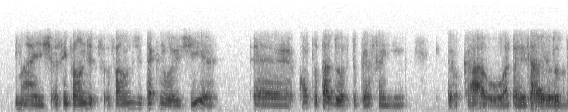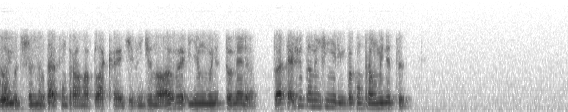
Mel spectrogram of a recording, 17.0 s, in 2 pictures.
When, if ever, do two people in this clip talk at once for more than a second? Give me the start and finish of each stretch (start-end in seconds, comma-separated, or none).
7.9-9.4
